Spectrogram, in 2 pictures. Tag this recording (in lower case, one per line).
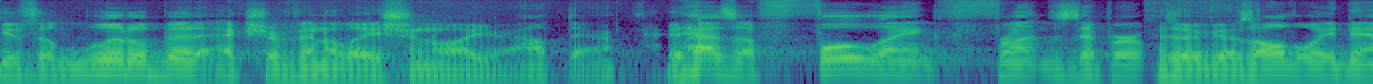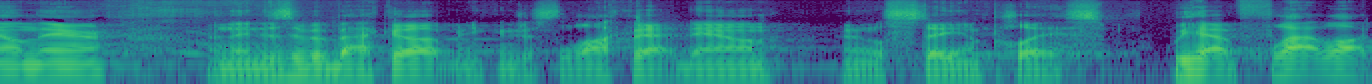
speech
